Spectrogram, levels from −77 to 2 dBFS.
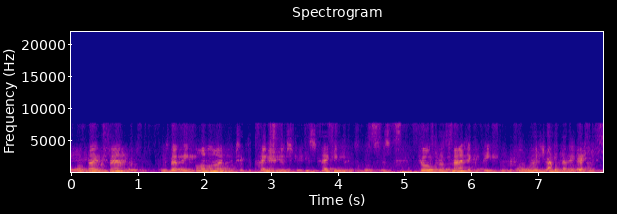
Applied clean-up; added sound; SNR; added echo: neural separator model SepFormer DNS4.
